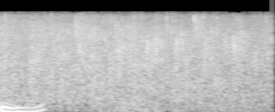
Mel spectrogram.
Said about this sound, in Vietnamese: giới thiệu luôn quý vị là chị này là có hai cái bằng tiến sĩ luôn, chứ một cái như vậy mà học Phật, cho nên cho thêm tràng pháo tay lớn lên cho nó.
